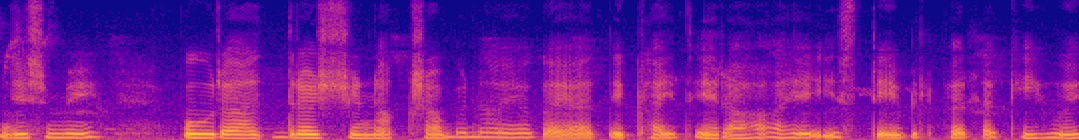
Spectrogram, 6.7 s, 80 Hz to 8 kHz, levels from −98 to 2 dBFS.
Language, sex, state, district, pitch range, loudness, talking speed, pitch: Hindi, female, Bihar, Gopalganj, 210-240 Hz, -20 LUFS, 140 wpm, 225 Hz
